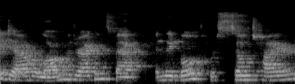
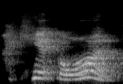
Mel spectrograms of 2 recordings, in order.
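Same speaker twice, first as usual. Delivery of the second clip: puffing; 4 semitones higher, 5 dB louder than usual. A narrator's reading. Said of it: "puffed the dragon".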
